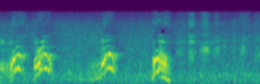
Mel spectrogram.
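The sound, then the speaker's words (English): A dog barks four times in quick, uneven bursts, sharp and slightly yelping, clear with no one talking, as it leaps around a boy holding a kitten. “What's up with Scamper? Now then, dog, what's up with you?”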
